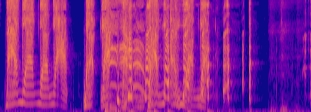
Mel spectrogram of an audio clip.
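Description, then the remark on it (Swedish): A voice does a raspy, nasal impression of the cartoon duck Kalle Anka (Donald Duck), a mouth sound effect, in a quick burst of loud, squawky, garbled syllables, then trails off into a few short breathy fragments. “När jag var liten fick jag ofta höra att jag var bra på att låta som Kalanka.”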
